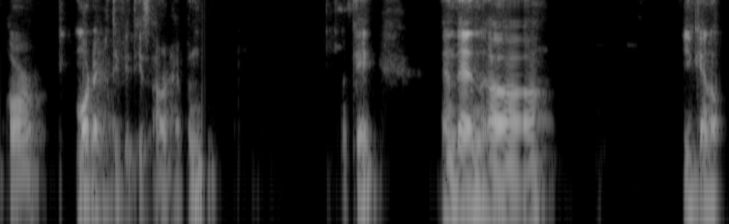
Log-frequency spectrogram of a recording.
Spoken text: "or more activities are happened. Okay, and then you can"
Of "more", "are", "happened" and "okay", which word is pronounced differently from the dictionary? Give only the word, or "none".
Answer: happened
